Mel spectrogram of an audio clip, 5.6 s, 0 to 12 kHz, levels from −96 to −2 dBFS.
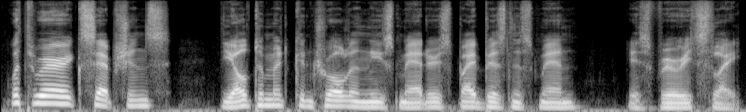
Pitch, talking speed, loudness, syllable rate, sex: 110 Hz, 160 wpm, -17 LUFS, 5.4 syllables/s, male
